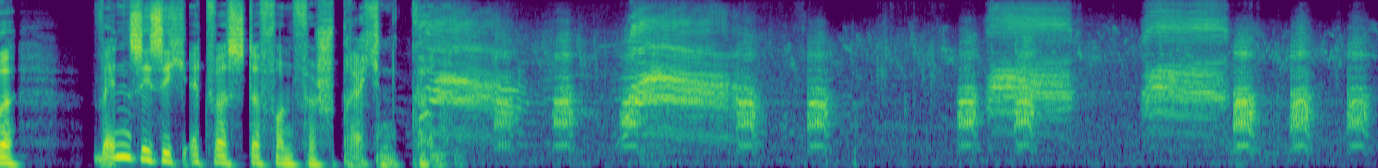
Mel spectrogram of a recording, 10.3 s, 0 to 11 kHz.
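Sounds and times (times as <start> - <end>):
speech: 0.0 - 3.6
crows cawing: 3.2 - 6.4, 7.1 - 10.3.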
